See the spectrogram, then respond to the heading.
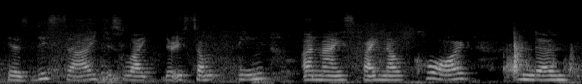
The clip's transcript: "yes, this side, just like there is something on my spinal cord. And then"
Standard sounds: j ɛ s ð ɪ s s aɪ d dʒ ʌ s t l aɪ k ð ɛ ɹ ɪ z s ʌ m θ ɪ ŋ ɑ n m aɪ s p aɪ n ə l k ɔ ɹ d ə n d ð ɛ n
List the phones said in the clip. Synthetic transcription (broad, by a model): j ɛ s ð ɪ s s aɪ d dʒ ʌ s t l aɪ k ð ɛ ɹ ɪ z s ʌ m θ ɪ ŋ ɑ n aɪ s f aɪ n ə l k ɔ ɹ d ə n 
